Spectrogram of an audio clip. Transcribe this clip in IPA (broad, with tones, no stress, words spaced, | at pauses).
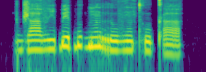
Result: d͡ʒaː˨vi˨ɓe˦ ɓu˦ɡ͡bũ˦ru˨ vũ˨tʰu˨kʼa˨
